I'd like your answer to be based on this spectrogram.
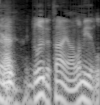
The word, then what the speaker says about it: glutathione: Glutathione.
